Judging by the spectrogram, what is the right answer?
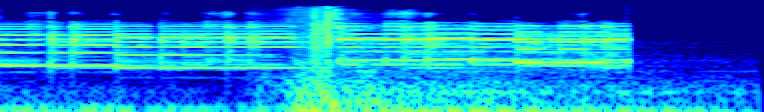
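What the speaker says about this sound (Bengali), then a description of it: "ফোন তুলছে না রিং হচ্ছে" A loud electronic phone ringtone plays a repeating melodic tone for about three seconds, then cuts off, with a brief rustling burst partway through.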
